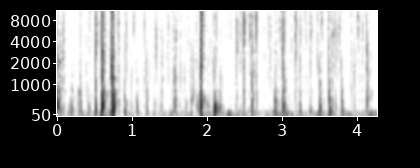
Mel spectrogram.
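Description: Fingertips press, squeeze and rub the thin clear plastic wrapper around a full pack of sponge scourers. The film gives off a rapid, irregular run of sharp crackles and crinkles, with the loudest snaps near the start and again around two seconds in, each dying away almost instantly.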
